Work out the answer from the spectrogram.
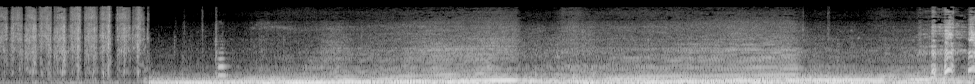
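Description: Rhythmic scraping for the first second and a half. Then a car engine heard from inside the cabin, accelerating, its pitch rising, dropping back about five seconds in, and rising again.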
